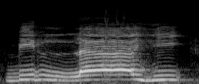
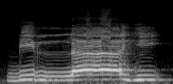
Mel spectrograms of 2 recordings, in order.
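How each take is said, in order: First: The word is articulated clearly and distinctly. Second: The word is articulated clearly and distinctly.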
